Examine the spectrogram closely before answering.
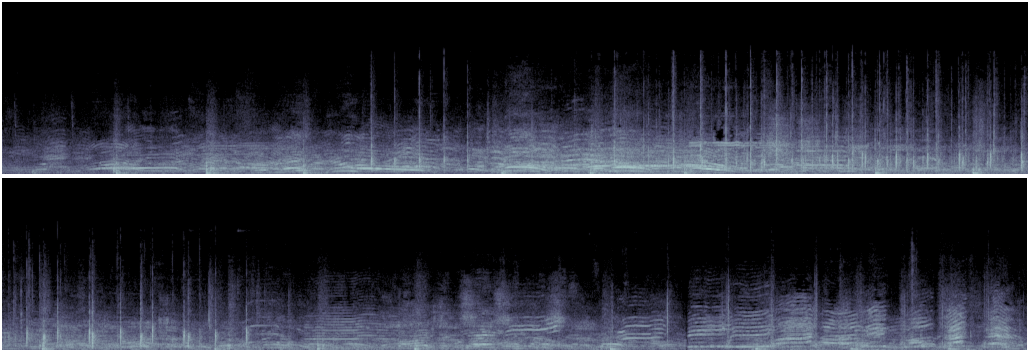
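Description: A crowd of people cheers and shouts outdoors.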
